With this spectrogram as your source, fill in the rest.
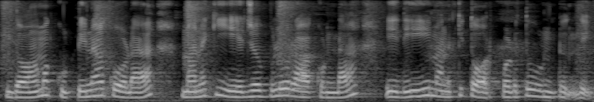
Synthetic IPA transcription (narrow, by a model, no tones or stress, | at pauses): d̪ɔːmɐkuʈːinɐkuːɽaː | mɐnɐkieːd͡ʒɐbːuluɾaːkuɳɖaː | id̪imɐnɐkit̪oːɾpɐɽut̪uːɳʈund̪ḭ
